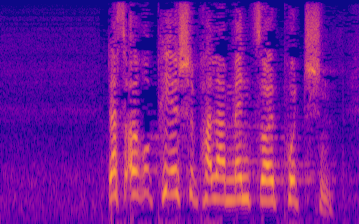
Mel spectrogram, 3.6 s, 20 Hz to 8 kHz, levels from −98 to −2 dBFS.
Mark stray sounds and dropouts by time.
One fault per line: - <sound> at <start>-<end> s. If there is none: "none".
none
